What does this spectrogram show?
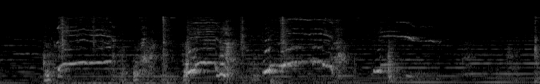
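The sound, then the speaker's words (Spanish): The dog Chu howls and whimpers in a string of high, wavering whines, four or five pained cries with short gaps between them, fairly loud, with no one talking. “Oíamos los aullidos de Chu.”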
